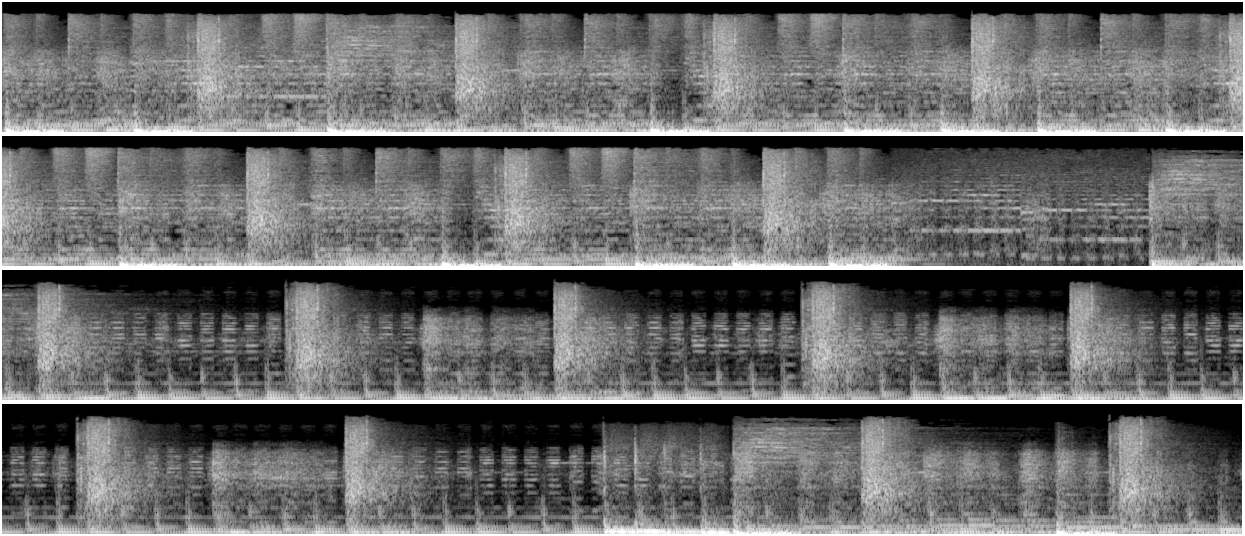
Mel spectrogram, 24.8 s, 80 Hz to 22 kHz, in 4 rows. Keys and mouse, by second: 0.0 Delete, 0.0 middle click, 0.4-1.8 drag, 1.2 Delete, 1.8 middle click, 2.7-5.7 drag, 5.1 Delete, 5.7-6.9 middle drag, 6.9-11.9 drag, 11.9 middle click, 12.0-13.1 drag, 13.3-15.6 drag, 17.0-19.4 drag, 19.4 middle click, 19.6-21.3 drag, 21.9-23.3 middle drag, 23.3-24.3 drag, 24.5-24.8 drag.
